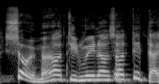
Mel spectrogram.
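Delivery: high-pitched imitated apology; apologetic driver.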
